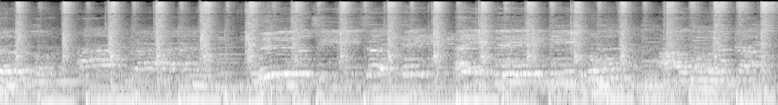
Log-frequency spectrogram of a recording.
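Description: Live gospel worship song: voices singing over a band with a steady beat and bass, hands clapping along.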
